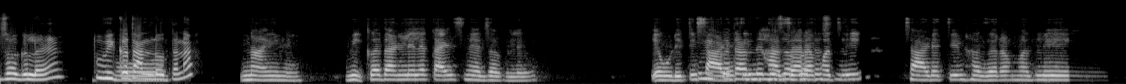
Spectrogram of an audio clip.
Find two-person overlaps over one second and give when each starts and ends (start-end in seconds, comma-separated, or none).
7.0-8.5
